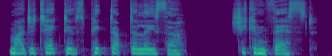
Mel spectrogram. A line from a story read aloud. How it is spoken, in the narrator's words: Santucci whispered to Hal Fond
